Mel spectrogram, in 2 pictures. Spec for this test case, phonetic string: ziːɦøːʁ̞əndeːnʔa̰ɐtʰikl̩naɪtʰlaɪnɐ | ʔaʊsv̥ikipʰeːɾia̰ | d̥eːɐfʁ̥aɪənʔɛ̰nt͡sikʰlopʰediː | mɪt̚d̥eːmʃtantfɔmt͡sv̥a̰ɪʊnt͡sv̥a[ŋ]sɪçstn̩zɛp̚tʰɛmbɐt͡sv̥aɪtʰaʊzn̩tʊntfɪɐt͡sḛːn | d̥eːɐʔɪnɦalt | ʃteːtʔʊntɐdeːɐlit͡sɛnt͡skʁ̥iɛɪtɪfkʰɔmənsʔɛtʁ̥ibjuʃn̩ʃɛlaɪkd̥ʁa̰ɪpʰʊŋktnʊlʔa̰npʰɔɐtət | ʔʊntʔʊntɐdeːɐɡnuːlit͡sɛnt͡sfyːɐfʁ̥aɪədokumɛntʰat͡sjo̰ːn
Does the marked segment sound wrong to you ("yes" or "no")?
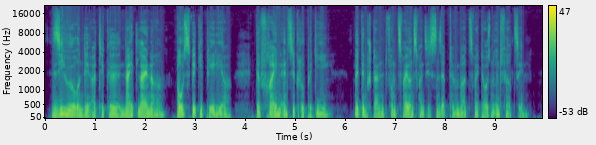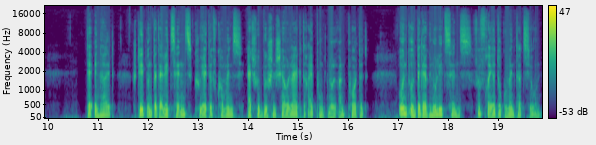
yes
